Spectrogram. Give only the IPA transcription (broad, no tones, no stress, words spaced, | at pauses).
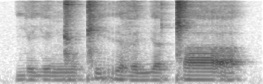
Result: jejeːŋ͡ǁoǁi rʲavɛnʲaː ǁaː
